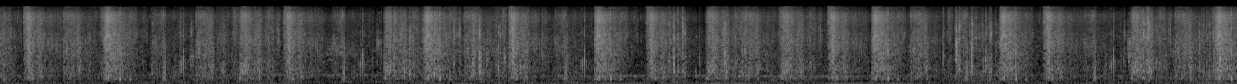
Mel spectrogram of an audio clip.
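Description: Footsteps crunch quickly through dry leaves.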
